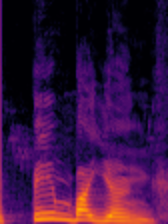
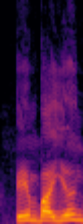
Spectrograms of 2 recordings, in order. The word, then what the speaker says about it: pembayang: Nós temos a primeira parte chamada de Pembaang. Pembayang se escreve P e M B A Y A N G.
